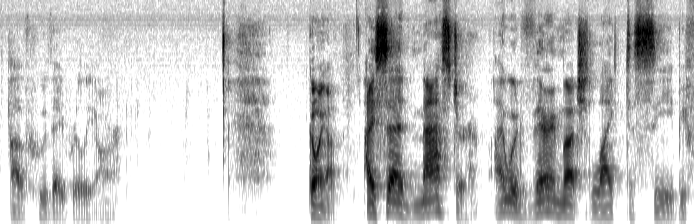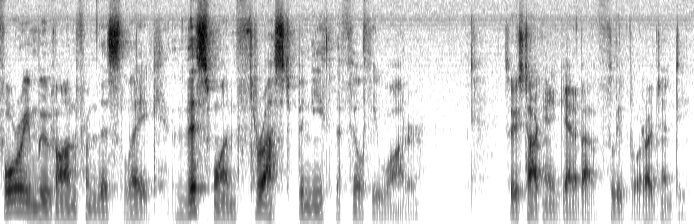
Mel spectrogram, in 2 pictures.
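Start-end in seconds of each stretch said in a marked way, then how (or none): 3.1-11.1 measured reading of an epic poem. A narrator's reading. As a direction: read the verse with gravity. Reads Dante translation aloud.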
